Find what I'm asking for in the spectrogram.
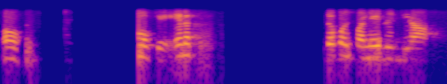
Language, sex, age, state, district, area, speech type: Tamil, female, 30-45, Tamil Nadu, Tiruvallur, urban, conversation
